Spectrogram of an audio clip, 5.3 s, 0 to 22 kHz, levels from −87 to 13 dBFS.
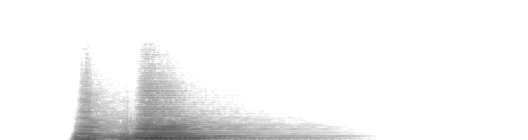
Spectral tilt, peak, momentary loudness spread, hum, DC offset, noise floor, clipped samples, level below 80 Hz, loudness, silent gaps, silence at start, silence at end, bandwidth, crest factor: -4.5 dB/octave; -6 dBFS; 20 LU; none; under 0.1%; -65 dBFS; under 0.1%; -62 dBFS; -23 LUFS; none; 0.7 s; 2.65 s; 11 kHz; 22 dB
